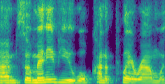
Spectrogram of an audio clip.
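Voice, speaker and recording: A woman with a medium pitch speaks in a normal speaking voice. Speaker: art instructor. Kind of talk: tutorial.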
